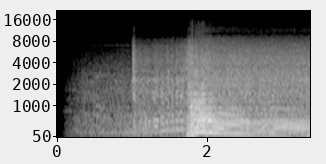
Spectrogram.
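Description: A Porsche Carrera GT's V10 engine starts up with a sharp bark.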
